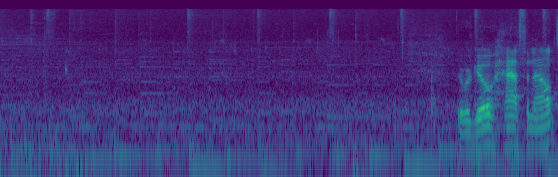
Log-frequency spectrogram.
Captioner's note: lemon juice trickling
